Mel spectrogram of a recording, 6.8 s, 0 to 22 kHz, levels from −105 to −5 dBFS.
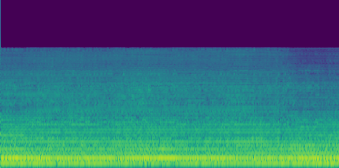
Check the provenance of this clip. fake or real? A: fake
